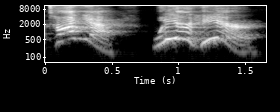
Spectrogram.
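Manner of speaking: high, insistent summons; retold exasperated phone call; impatient mom. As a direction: lightly mimic a mother calling you out.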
